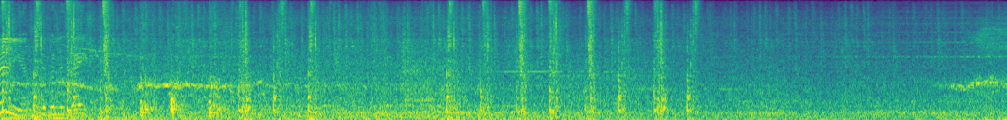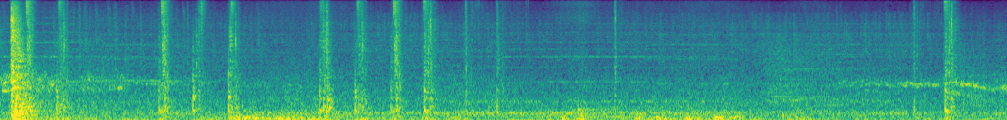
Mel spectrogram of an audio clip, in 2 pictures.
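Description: Footsteps thud and clank on metal and gravel at a steady walking pace.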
